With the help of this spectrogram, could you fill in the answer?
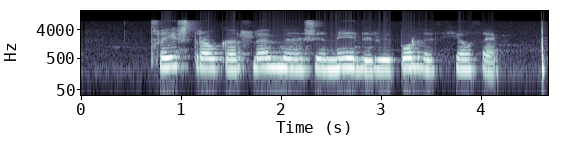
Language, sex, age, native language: Icelandic, female, 13, Icelandic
